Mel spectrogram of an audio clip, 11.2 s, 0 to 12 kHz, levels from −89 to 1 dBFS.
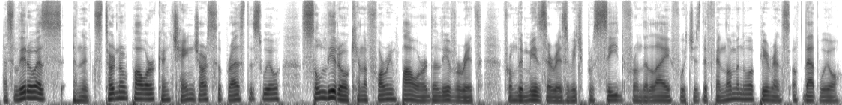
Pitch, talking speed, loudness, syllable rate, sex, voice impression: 110 Hz, 190 wpm, -20 LUFS, 5.4 syllables/s, male, masculine, adult-like, tensed, slightly powerful, clear, slightly halting, sincere, calm, friendly, wild, lively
